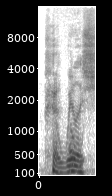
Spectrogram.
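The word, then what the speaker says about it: Awilix: Yeah, Wait, again, a Willix or Royal Willis? Champion. A willish.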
